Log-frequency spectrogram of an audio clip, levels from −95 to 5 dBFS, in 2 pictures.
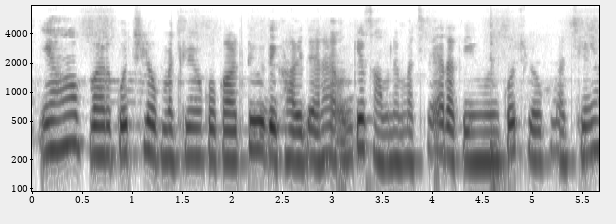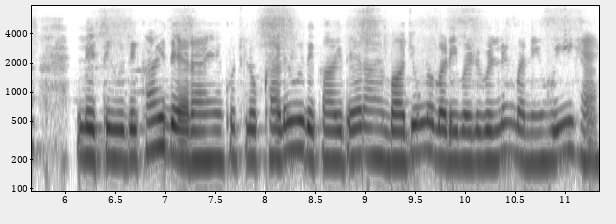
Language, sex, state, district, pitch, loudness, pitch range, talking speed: Hindi, female, Uttarakhand, Tehri Garhwal, 210 Hz, -28 LUFS, 200-230 Hz, 215 wpm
